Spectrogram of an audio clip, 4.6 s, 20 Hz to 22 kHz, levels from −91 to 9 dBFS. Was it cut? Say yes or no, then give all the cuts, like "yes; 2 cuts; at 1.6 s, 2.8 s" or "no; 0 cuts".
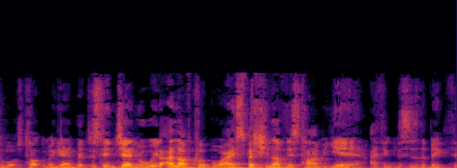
yes; 2 cuts; at 1.6 s, 2.0 s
